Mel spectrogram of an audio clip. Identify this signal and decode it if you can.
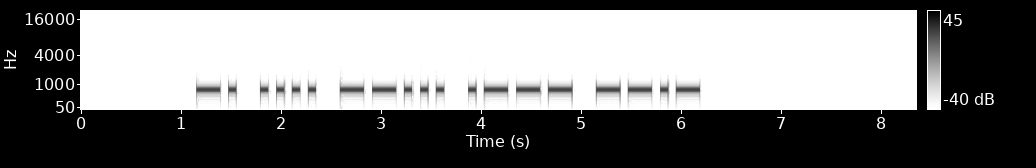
Morse code, heard as a keyed tone, about 15 wpm, 700 Hz. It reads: NH7JQ
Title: USA Call Signs - 5 Characters - 15wpm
